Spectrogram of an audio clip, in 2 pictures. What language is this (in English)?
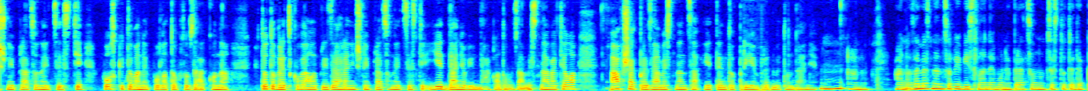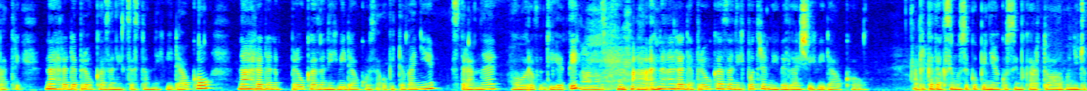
Slovak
